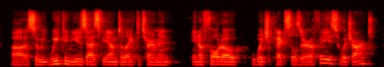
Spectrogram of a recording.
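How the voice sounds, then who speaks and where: A man with an unremarkable speaking voice talks at a fairly quick pace. His medium pitch carries fairly even intonation. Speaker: data science instructor. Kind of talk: lecture.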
